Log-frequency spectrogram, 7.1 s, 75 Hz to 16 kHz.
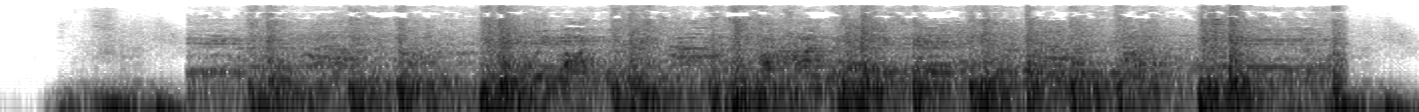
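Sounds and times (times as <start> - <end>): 
dense noisy crowd of protesters shouting and chanting: 1.0 - 6.8
protesters pounding on a library door: 1.2 - 6.7.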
